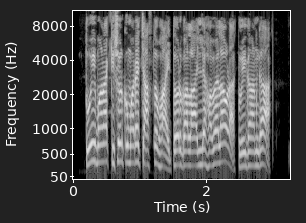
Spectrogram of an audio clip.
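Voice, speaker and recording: At a very fast pace, a woman performs a cartoonish character voice at a high pitch with ordinary pitch variation, very even loudness and a dry, close sound with no echo. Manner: coarse, swears constantly.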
